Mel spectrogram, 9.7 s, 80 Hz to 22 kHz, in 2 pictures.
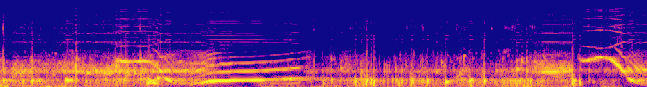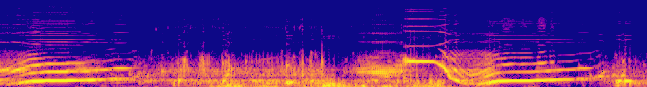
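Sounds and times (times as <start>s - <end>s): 
noisy underwater background: 0.0s - 9.6s
humpback whale song: 0.3s - 2.6s, 3.9s - 6.3s, 7.4s - 9.6s.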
